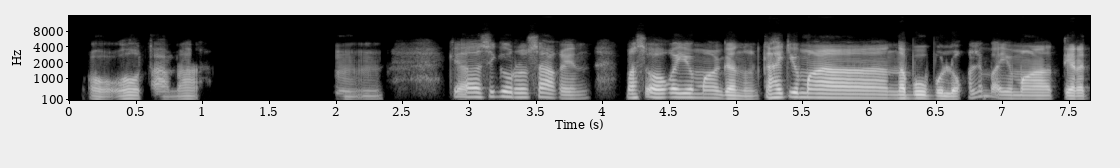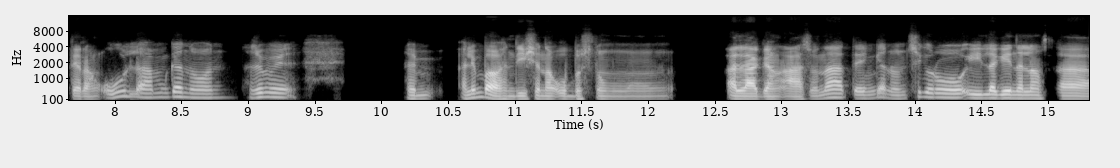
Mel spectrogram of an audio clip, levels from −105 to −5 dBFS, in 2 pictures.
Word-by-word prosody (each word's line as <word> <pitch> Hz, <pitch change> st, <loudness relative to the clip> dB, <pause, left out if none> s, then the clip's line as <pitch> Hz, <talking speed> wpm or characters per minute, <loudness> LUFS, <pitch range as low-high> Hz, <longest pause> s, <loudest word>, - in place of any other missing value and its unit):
Oo, 115 Hz, +4 st, -5 dB
tama, 110 Hz, +2 st, -8 dB, 1.1 s
mm. 115 Hz, +2 st, -16 dB, 0.5 s
Kaya 195 Hz, 0 st, 0 dB
siguro 205 Hz, -2 st, -3 dB
sa 180 Hz, -2 st, -1 dB
'kin, 140 Hz, +1 st, -7 dB, 0.3 s
mas 165 Hz, 0 st, -2 dB
okey 175 Hz, 0 st, +2 dB
yung 175 Hz, -, -2 dB
mga 155 Hz, -4 st, 0 dB
ganun 115 Hz, 0 st, -8 dB
kahit 175 Hz, +2 st, +1 dB
yung 190 Hz, -, +1 dB
mga 175 Hz, -1 st, +6 dB, 0.5 s
nabubulok, 130 Hz, -5 st, +1 dB
halimbawa 120 Hz, +5 st, -6 dB
yung 135 Hz, -1 st, -3 dB
mga 130 Hz, -, +3 dB
tira-tirang 120 Hz, -3 st, 0 dB
ulam 175 Hz, 0 st, -3 dB
ganon. 170 Hz, -5 st, -3 dB, 0.2 s
Alam 180 Hz, +3 st, -1 dB
mo -, -, -1 dB
yun -, -, -11 dB, 0.9 s
ehm 130 Hz, 0 st, -2 dB, 0.3 s
halimbawa, 165 Hz, -7 st, +6 dB
hindi 115 Hz, +1 st, 0 dB
siya 130 Hz, -, 0 dB
naubos 115 Hz, 0 st, -4 dB
nung 115 Hz, -1 st, -5 dB, 0.8 s
alagang 115 Hz, -2 st, +6 dB
aso 110 Hz, +2 st, +1 dB
natin 160 Hz, -4 st, +1 dB
ganon. 135 Hz, 0 st, -4 dB
Siguro 175 Hz, -1 st, 0 dB
ilagay 155 Hz, 0 st, +4 dB
na 140 Hz, -, +3 dB
lang 140 Hz, -1 st, +2 dB
sa 125 Hz, -2 st, 0 dB
140 Hz, 155 wpm, -26 LUFS, 115-170 Hz, 1.1 s, mga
